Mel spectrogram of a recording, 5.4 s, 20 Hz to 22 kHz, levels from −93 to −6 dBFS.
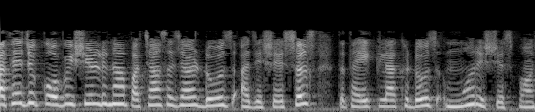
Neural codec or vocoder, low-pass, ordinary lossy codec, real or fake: none; 7.2 kHz; none; real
